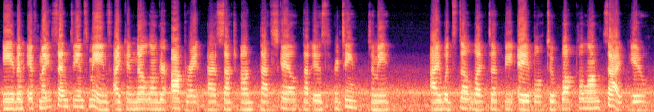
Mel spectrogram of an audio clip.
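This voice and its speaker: A woman playing a formal, vulnerable, flirtatious sentient surveillance robot in an ASMR roleplay, with stilted, halting phrasing and a pained strain. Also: rumbling low, animated, gravelly, noisy background, full character voice. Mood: formal, submissive.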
